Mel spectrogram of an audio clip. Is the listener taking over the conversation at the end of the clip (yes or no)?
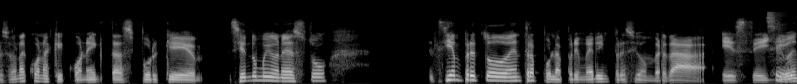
no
